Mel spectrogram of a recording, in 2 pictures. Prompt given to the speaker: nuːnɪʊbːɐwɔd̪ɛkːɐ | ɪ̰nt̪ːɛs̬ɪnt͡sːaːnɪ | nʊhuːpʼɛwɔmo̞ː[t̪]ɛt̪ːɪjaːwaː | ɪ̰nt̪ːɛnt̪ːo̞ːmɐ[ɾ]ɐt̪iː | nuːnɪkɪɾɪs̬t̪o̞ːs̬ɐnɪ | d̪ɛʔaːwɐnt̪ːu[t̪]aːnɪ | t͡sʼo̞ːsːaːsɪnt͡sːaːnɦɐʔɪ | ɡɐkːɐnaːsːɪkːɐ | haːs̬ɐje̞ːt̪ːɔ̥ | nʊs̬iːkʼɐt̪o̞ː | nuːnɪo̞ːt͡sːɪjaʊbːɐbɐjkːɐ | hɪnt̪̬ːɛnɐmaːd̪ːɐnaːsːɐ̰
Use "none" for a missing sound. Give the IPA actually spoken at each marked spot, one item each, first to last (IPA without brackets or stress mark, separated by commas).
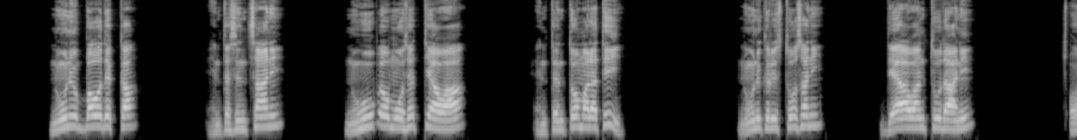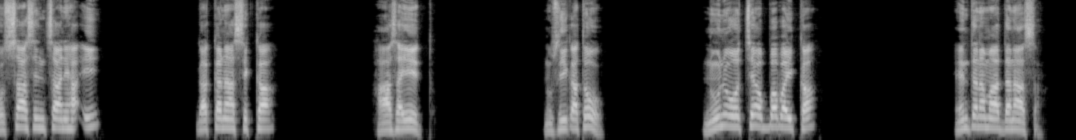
t̪, l, d̪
